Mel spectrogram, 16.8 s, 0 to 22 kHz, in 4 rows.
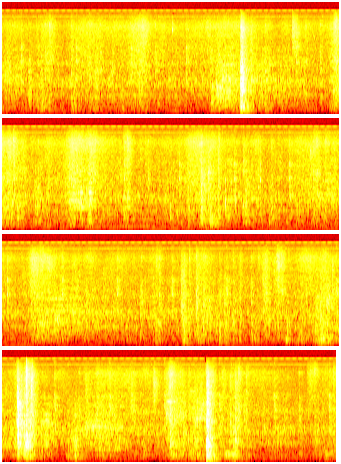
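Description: Rummaging and handling noises: objects being shifted and set down, with a few sharp knocks about 3 seconds in, about 13 seconds in and about 15 seconds in.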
